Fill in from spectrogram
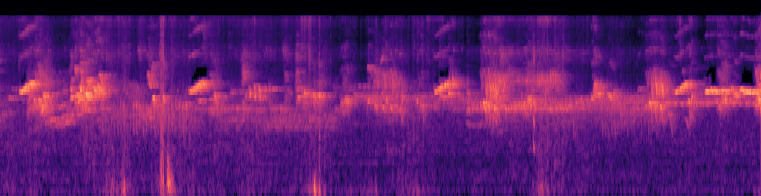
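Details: Canary singing at home: bursts of high chirps and short warbled trills separated by brief pauses, with several soft thumps and fluttering sounds, as of movement in a cage.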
